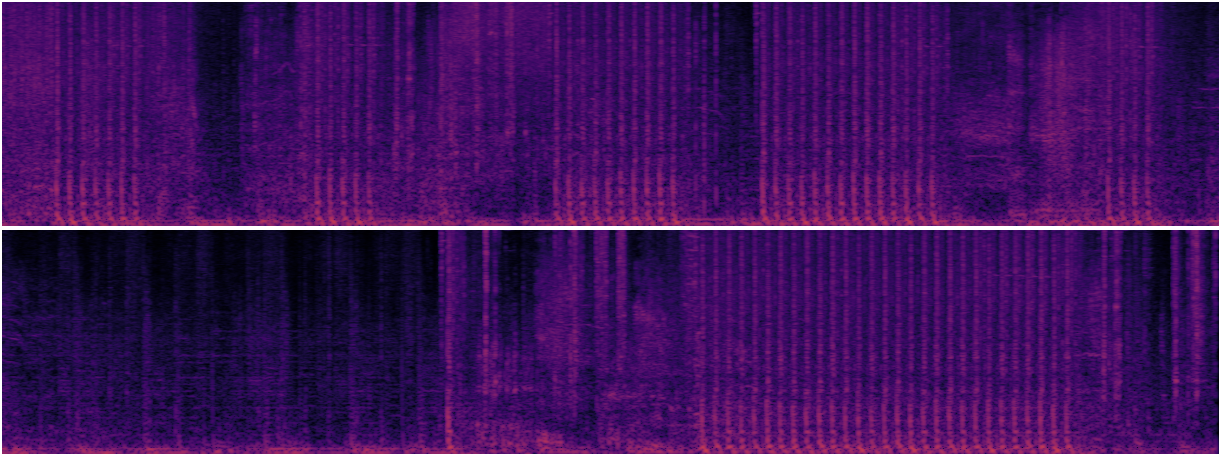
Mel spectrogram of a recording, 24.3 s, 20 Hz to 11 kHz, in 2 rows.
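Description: Gunfire in Borderlands 3 rattles almost without pause, with dense automatic bursts and shots stacked over busy game effects, loud and continuous, with only brief dips between volleys.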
